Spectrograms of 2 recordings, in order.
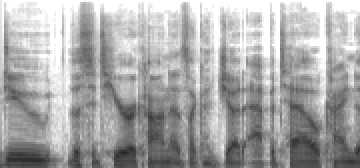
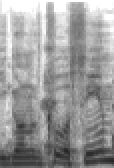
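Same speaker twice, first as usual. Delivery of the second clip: everyday New Zealand accent, pitched up; 8 semitones higher than usual. Imagining a Rome period film where everyone speaks with a New Zealand accent. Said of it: "everyone just has a New Zealand accent".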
